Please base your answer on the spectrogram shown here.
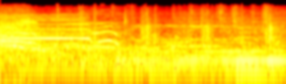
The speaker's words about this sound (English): So here it goes, up she goes. God. Give her a big cheer.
